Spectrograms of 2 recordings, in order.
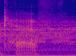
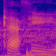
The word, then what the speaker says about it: Cath: it say her name cath it's not Cathy it's cath we'll call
